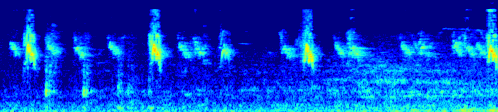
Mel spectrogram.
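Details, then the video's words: Close chirping of sparrows outside a window, a busy run of short high chips with loud accented notes about every one and a half seconds, softer twitters filling the gaps. "Bird Singing outside window upclose #Sparrows"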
